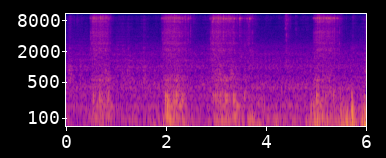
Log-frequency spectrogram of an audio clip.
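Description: A sewing machine stitches gathered lace onto fabric in short bursts of rapid mechanical clatter, four runs of about a second each, separated by brief pauses with a faint hum.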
